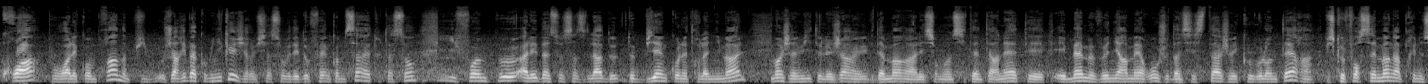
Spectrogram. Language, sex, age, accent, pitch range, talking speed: French, male, 40-59, French, 125-155 Hz, 260 wpm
